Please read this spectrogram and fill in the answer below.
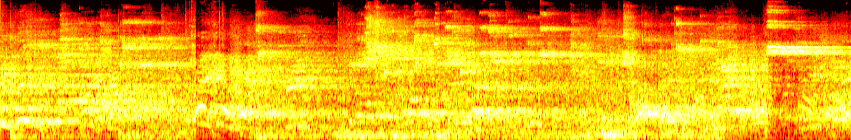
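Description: Basketball being dribbled on a hardwood court, with repeated bounces and short high squeaks of sneakers as players move. Players' and onlookers' voices carry through the reverberant gym.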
